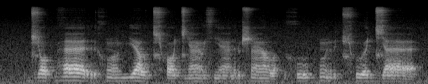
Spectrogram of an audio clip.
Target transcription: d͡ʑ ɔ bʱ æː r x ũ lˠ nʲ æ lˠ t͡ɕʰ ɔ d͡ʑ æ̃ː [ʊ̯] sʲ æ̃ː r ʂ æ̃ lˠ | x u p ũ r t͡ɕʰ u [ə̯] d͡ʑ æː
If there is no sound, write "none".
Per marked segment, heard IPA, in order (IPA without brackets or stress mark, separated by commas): ʊ̯, ə̯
